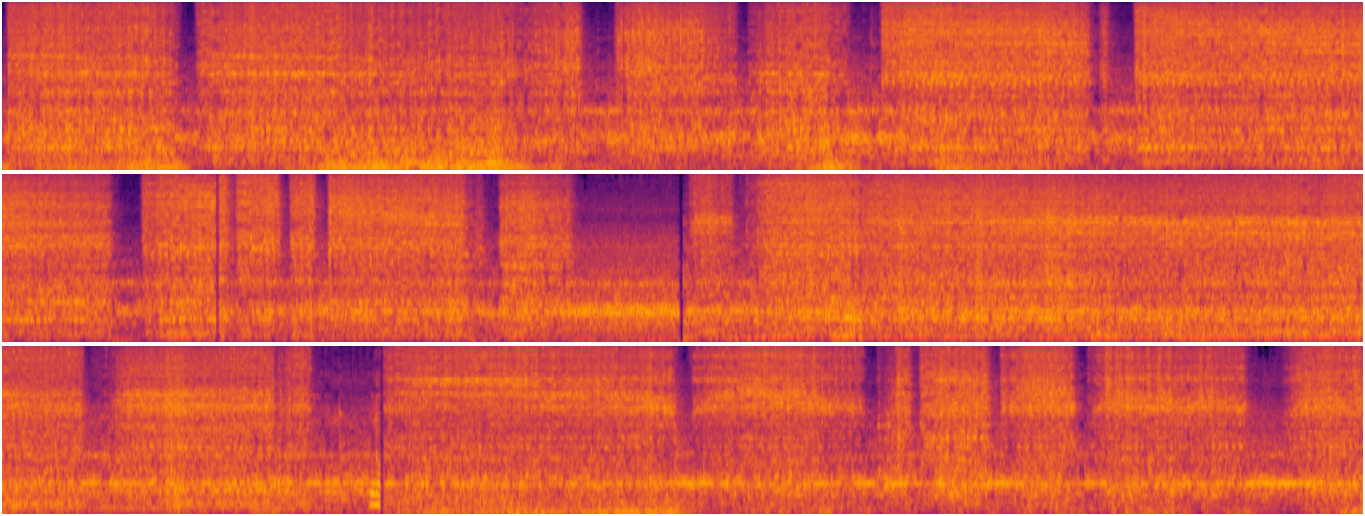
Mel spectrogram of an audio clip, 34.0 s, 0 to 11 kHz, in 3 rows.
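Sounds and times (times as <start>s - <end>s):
lathe tool scraping wood: 0.0s - 16.2s, 17.0s - 34.0s.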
